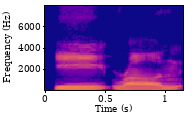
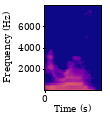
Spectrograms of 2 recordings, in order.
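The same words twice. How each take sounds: First: The first syllable sounds like 'ear'. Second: The first syllable does not sound like 'ear'. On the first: "E A R. That makes it Iran" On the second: "I pronounce it Iran"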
